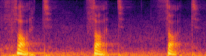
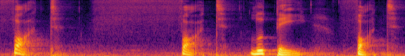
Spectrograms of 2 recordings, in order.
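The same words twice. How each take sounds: First: "thought" with the tongue between the teeth and a soft push of air; teacher blowing air softly through the TH of "thought"; TH sound demo. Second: "fought" starting with a lip-bitten F, not a TH; F sound demo. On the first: Teacher showing students how to say "thought" with tongue between teeth and a soft blown TH. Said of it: "dar uma assoprada". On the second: Teacher contrasting "fought" for students with a bitten-lip F. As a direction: bite the lower lip and say "fought" softly. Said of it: "thought é som de F". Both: Shown as a demonstration.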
